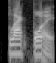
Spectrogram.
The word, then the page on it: blackboy: American English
